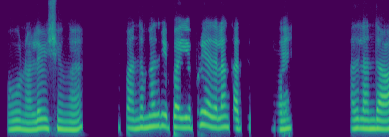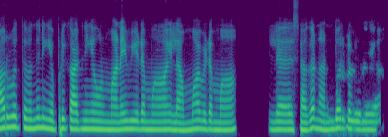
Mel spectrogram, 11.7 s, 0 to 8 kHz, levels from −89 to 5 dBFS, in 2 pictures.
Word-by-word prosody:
ஓ! - - -3 0.2
நல்ல 165 +2 0
விஷயங்க, 185 -3 0 0.7
இப்போ 215 - -13
அந்த 200 +3 +1
மாதிரி 245 +1 +1
இப்ப 230 +1 +1 0.2
எப்படி 275 +7 -3
அதெல்லாம் 225 +1 +1
கத்துக்கறீங்க? 190 -2 -5 1.0
அதில 195 0 +1
அந்த 190 +1 +3 0.2
ஆர்வத்தை 220 +1 +2
வந்து 205 +2 +2
நீங்க 200 -2 +2
எப்படி 195 +3 0
காட்டுனீங்க, 185 0 +2
உங்க 175 -1 +1
மனைவியிடமா? 175 0 +1 0.2
இல்ல 165 0 0
அம்மாவிடமா, 175 -1 0 0.6
இல்ல 175 0 -2 0.3
சக 170 +1 +1 0.2
நண்பர்களோடயா? 175 -2 -1
185 Hz, 125 wpm, -21 LUFS, 175-205 Hz, 1.0 s, அந்த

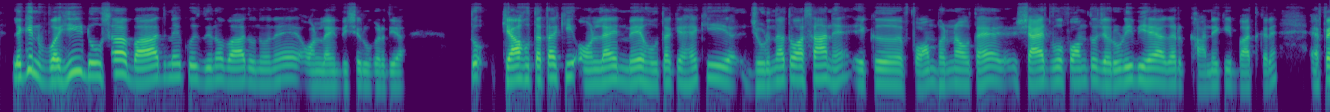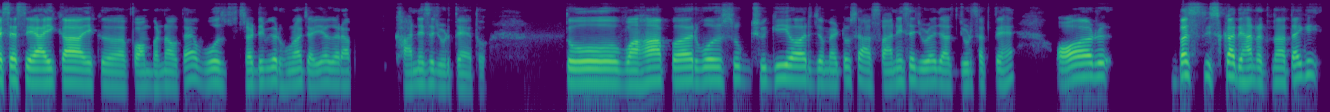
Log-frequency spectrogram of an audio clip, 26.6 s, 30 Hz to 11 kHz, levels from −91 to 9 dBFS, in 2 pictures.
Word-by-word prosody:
लेकिन 220 +4 +3
वही 195 +12 +4
डोसा 205 +2 +4
बाद 170 +4 +6
में 190 0 -4
कुछ 175 -2 -5
दिनों 165 +2 -5
बाद 150 0 +2
उन्होंने 150 +5 -6
ऑनलाइन 130 -3 -4
भी 130 - -8
शुरू 130 0 -6
कर 125 -1 -8
दिया। 125 0 -6 0.7
तो 395 - +2 0.3
क्या 165 +1 +9
होता 170 -1 +1
था 185 - +6
कि 195 - -2
ऑनलाइन 155 +4 +1
में 150 +2 +2
होता 140 0 -3
क्या 150 -1 -5
है 150 - -5
कि 185 +3 -11 0.2
अ, 150 - -3 0.2
जुड़ना 135 +4 -3
तो 175 +1 -1
आसान 175 0 +3
है, 150 - -4 0.2
1 140 +2 -8 0.4
फ़ॉर्म 130 +3 -2
भरना 140 +1 -4
होता 140 0 -1
है, 155 0 -2
शायद 145 +1 +6
वो 155 - -2
फ़ॉर्म 150 0 0
तो 165 - -5
ज़रूरी 140 +3 -1
भी 165 - +2
है 155 - +3
अगर 140 0 -3
खाने 130 +3 -7
की 140 +1 -9
बात 120 0 -2
करें, - - -8 0.4
एफएसएसएआई 155 -3 +5
का 150 -1 +8
1 135 - -13 0.3
फ़ॉर्म 125 0 -2
भरना 125 +2 -6
होता 125 -1 -5
है, 175 - -2
वो 150 -2 -3
स 130 - -19
सर्टिफ़िकेट 145 +3 -3
होना 135 +3 -5
चाहिए, 135 0 -6
अगर 140 -2 -5
आप 130 - -5 0.5
खाने 135 +3 -5
से 140 0 -5
जुड़ते 120 -1 -8
हैं 115 -2 -6
तो। - - -17 0.8
तो 145 -1 +4
वहाँ 140 +3 +5
पर 155 0 +3
वो 160 +1 0
सुग 165 -2 -10
स्विग्गी 165 +3 -4
और 165 -1 +2
ज़ोमैटो 140 +1 -7
से - - -7
आसानी 135 +2 -5
से 165 +2 -5
जुड़े 145 0 -4
जा 135 -2 -3
जुड़ 130 0 -7
सकते - - -8
हैं, - - -7 0.4
और 195 +7 +4 0.8
बस 215 0 +5
इसका 200 +2 +3
ध्यान 160 -2 +1
रखना 155 +1 -4
होता 155 +4 0
है 190 - -1
कि 220 +1 -8
150 Hz, 205 wpm, -23 LUFS, 140-165 Hz, 0.8 s, क्या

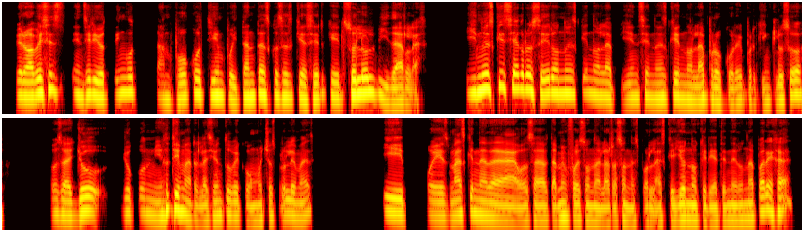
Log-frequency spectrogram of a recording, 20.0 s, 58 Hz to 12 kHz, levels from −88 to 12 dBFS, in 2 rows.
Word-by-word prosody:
pero 140 -1 +5
a - - +8
veces, 160 +4 +3
en 145 -4 -3
serio, 145 -3 +5
tengo 165 +6 -1 0.3
tan 125 -2 -7
poco 130 +6 0
tiempo 140 -3 +1
y 110 - -1
tantas 135 +4 +2
cosas 130 -1 -1
que 130 - -2
hacer, 125 +5 -1
que 130 -2 0
suelo 155 +3 +6
olvidarlas. 110 - 0 0.5
Y 165 +1 0
no 190 +3 +8
es 195 - +5
que 220 -2 +1
sea 195 0 +3
grosero, 165 -4 +4
no 155 0 +2
es 150 -1 -1
que 165 - -9
no 150 -2 -2
la 135 -2 0
piense, 130 +3 -6
no 125 0 -2
es 125 - -1
que 135 +2 0
no 120 -1 -1
la 115 +2 +1
procure, 110 -1 -3
porque 100 - -10
incluso, 115 +7 0 0.6
o 130 0 -6
sea, 120 -2 +2
yo 135 +4 +2 0.3
yo 135 0 -4
con 135 -3 -7
mi 115 0 -3
última 150 -3 +2
relación 100 +4 -4
tuve 115 -3 -2
como 95 0 -7
muchos 110 +3 -5
problemas, 115 -1 -3 0.9
y, 135 -3 +3 0.3
pues, 115 -3 -2
más 120 +2 0
que 140 - -3
nada, 105 -8 +2
o 90 +1 -2
sea, 95 0 0
también 100 +4 -1
fue 100 0 -1
esa 95 - -5
una 90 -2 -2
de 85 - -2
las 85 +1 -2
razones 85 -1 -5
por 90 - -8
las 90 +2 -5
que 90 - -4
yo 105 +1 +2
no 95 -1 0
quería 90 -1 -3
tener 95 +2 -3
una 105 +1 -2
pareja, 145 - +1
125 Hz, 215 wpm, -21 LUFS, 105-145 Hz, 0.9 s, a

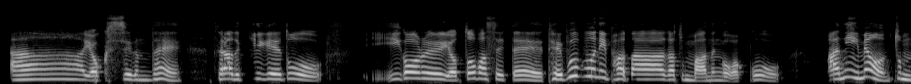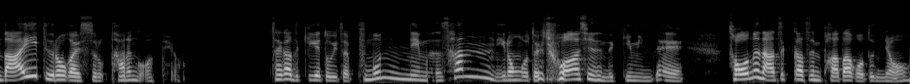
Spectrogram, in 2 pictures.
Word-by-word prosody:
아 235 +2 0
역시 195 +4 0
근데 205 -3 -2 0.3
제가 255 +1 +3
느끼기에도 240 -4 0 0.5
이거를 265 -2 +2
여쭤봤을 240 +3 +1
때 210 -4 +2
대부분이 365 +7 +2
바다가 235 -2 +3
좀 215 -1 -7
많은 180 +2 0
것 180 - -1
같고 170 +3 -4 0.4
아니면 285 - +2
좀 235 -6 0
나이 205 - +4
들어갈수록 190 - -1
다른 200 +2 -4
것 - - -12
같아요. - - -18 0.9
제가 235 +1 +1
느끼기에도 200 -3 -5
이제 170 -1 -7
부모님은 235 - -4
산 335 - -3
이런 200 +2 -2
거 185 -1 -6
되게 185 +8 -2
좋아하시는 235 -5 +1
느낌인데 175 0 -9 0.4
저는 255 +8 +4
아직까지는 215 0 0
바다거든요. 180 -2 -2
220 Hz, 295 characters per minute, -22 LUFS, 195-250 Hz, 0.9 s, 나이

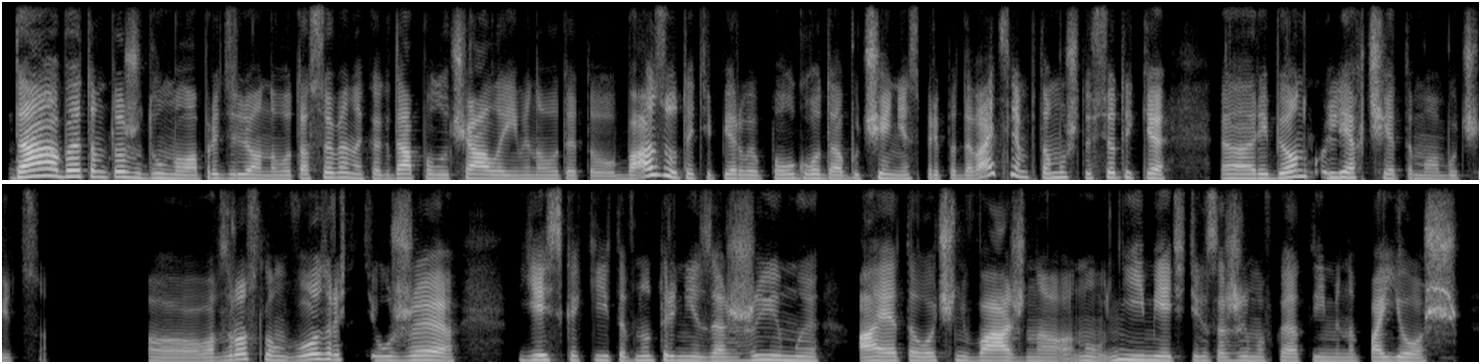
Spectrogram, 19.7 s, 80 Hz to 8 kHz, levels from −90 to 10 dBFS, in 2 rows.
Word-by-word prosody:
Да, 270 +6 +11
об 275 - +1
этом 260 -3 +3
тоже 235 -3 +1
думала 180 -3 0
определённо. 175 -1 -2
Вот 165 +3 -5
особенно 215 +1 0
когда 180 +2 +2
получала 180 -1 +2
именно 165 0 -4
вот 165 0 -7
эту 150 -3 -6
базу, 295 - +5
вот 215 - -1
эти 190 - -7
1 170 -1 -3
полгода 180 0 -2
обучения 170 +1 0
с - - -13
преподавателем, 180 - -1
потому 215 +1 -2
что 195 - -6
всё-таки, 205 -3 +1 0.3
а, 185 0 +2
ребёнку 215 +9 +1
легче 210 -2 +1
этому 165 -3 -8
обучиться. 155 -1 -10 0.7
А 150 -2 -4
во 165 +1 -3
взрослом 210 +1 -1
возрасте 210 0 -1
уже 180 0 +2 0.4
есть 200 +2 0
какие-то 190 -1 -7
внутренние 185 -1 -3
зажимы, 170 +2 -2 0.2
а 165 +2 +7
это 175 +1 +1
очень 175 +1 -3
важно, 165 -1 +3
ну, 175 -1 -6
не 200 +2 0
иметь 185 -2 0
этих 175 -1 -8
зажимов, 165 0 -4
когда 160 -2 -2
ты 165 +2 -11
именно 160 -1 -7
поёшь. 165 -1 -1
180 Hz, 155 wpm, -23 LUFS, 165-200 Hz, 0.7 s, Да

